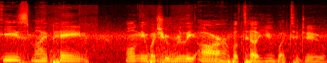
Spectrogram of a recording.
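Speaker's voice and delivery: weak, soft, faint half-whisper. Game narrator voicing a nymph answering the player's offer of help, half-whispering. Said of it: "She whispers up to you".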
